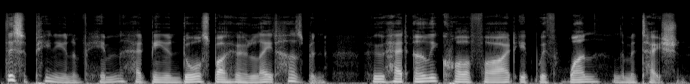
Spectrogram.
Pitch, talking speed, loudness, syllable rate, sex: 110 Hz, 165 wpm, -20 LUFS, 4.9 syllables/s, male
